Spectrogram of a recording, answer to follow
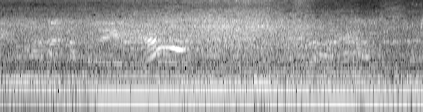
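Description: Street sound of a motor vehicle engine running, a steady low hum, under people's voices, with a brief high sliding tone that rises and falls about a second and a half in.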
